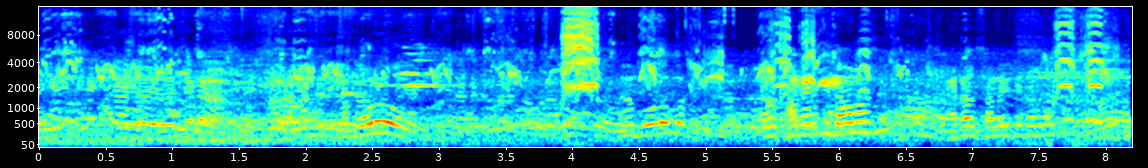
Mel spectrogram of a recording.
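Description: Caged budgerigars at a pet bird market in Dakshineswar chirp in short, bright bursts scattered through a busy background, with people talking steadily over the twittering.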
